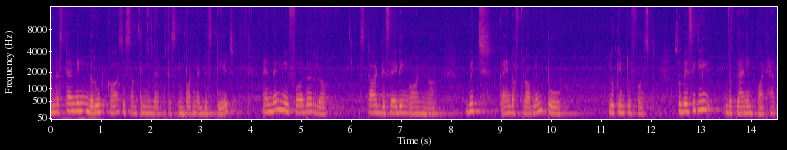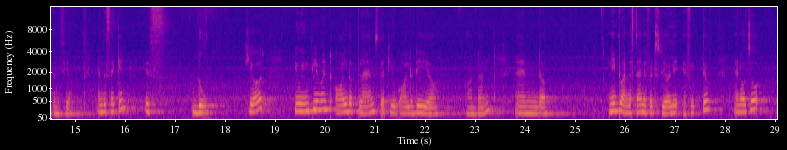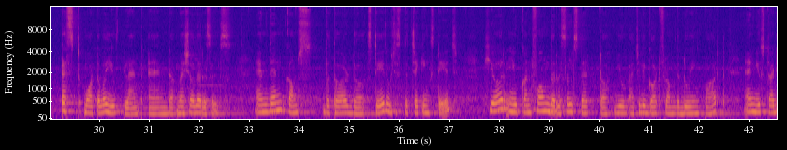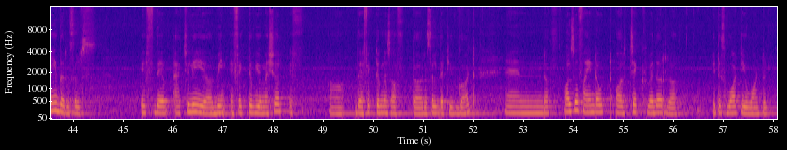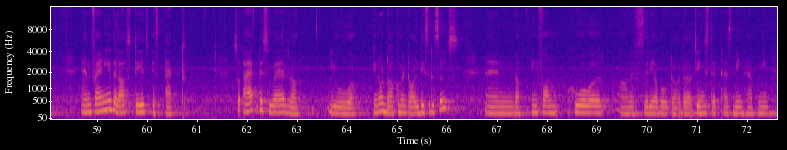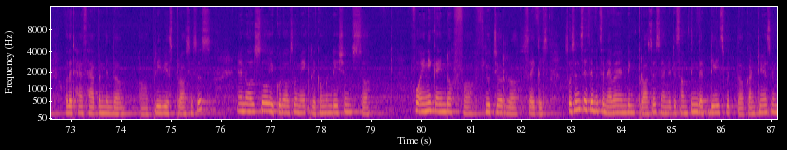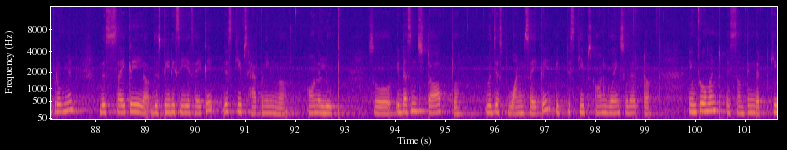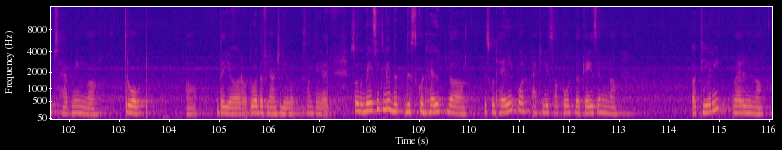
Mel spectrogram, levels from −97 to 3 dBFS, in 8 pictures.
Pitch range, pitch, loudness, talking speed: 165-195 Hz, 175 Hz, -39 LUFS, 150 wpm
